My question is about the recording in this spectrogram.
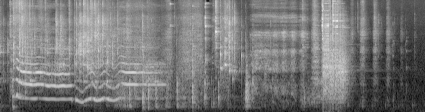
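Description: Ice rattling and clinking inside a stainless-steel cocktail shaker as it is shaken by hand. Over the first three seconds a voice holds a wavering sung note, and about six and a half seconds in there is a short, loud rattling burst.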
